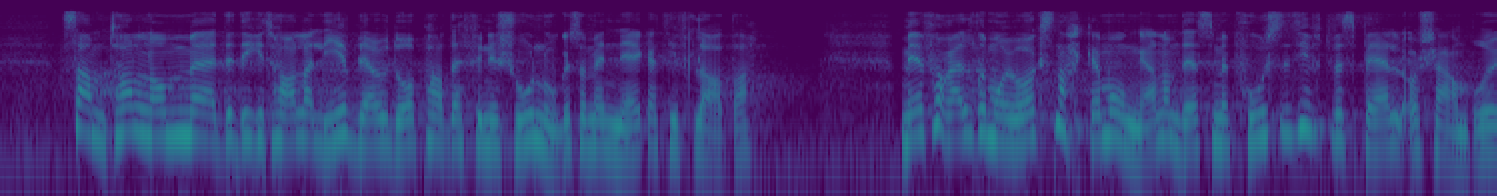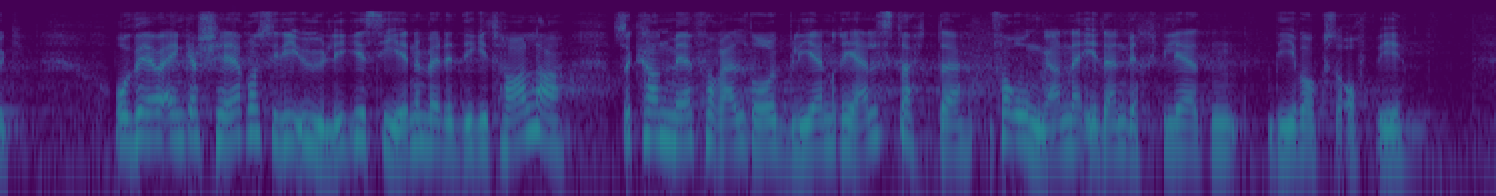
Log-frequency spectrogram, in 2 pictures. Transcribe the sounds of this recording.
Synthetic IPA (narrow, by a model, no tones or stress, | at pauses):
sɑmt̪ʰɑːln̩ɔmd̪ɛd̪ɪɡɪt̪ʰɑːləliːʋblɪːʁjʊd̪oːpʰæʁd̪ɛfɪnɪʂuːnnuːɡəsɔmɛneːɡɑt̪ʰiːft̪lɑ̰ːd̪ɑ | mɛːfɔɾɛld̪ʁəmɔjʊoːɡsnɑkːɑmɛʊŋːɑnəɔmd̪ɛsɔmɛpʰuːsɪt̪ʰiːft̪ʋɛspɛlʔɔ̰ɕæʁmbʁʉːɡ | ʔɔʋɛɔɛŋɡɑʂeːʁɔsɪd̪ɪʉːlɪɡəsiːənəʋɛd̪ɛd̪ɪɡɪt̪ʰɑːləsɔkʰɑnmɛːfɔʁɛld̪ʁəoːɡ̚bliːɛɪnʁɛɛlst̪œt̪ːəfɔɾʊŋɑnəʔɪd̪ɛnʋɪʁkəlɪheːt̪n̩d̪ɪʋɔksə̰ʁɔ̰pːɪ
